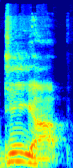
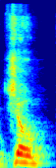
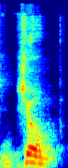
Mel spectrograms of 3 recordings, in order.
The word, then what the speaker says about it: Diop: But in the Wolof, his name is actually pronounced Diop. It's Diop. Cheikh Anta Diop. That's how it's pronounced in Senegal, not Diop.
